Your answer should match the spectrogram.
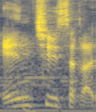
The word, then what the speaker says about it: N74: 이름을 영어식으로 읽을 때도 술자 7사를 74가 아닌 한글 발음 74로 부르도록 정했기에 세계 어디서든 현대 N74가 정식 발음이죠.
